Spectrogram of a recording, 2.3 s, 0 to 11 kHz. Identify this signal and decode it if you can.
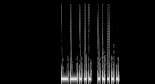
Morse code, heard as a keyed tone, about 36 wpm, 700 Hz. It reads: 75
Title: Numbers - 2-Digit 35wpm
